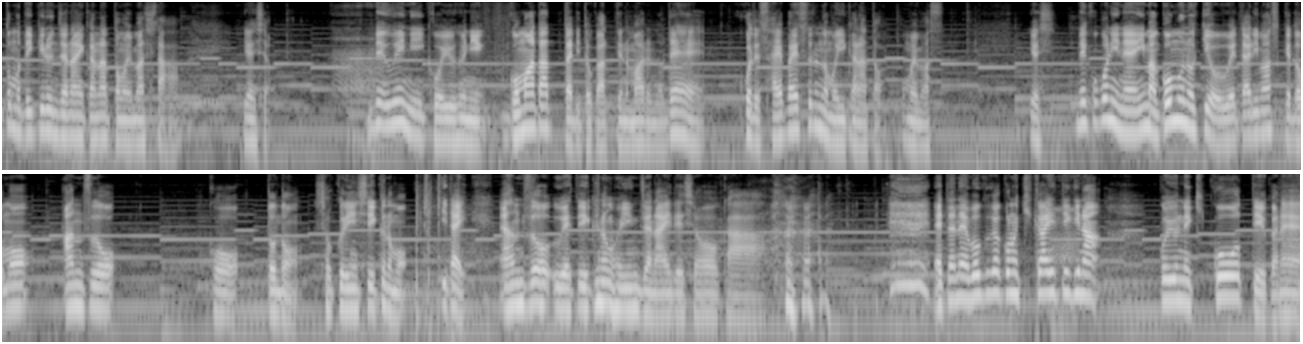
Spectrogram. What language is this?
Japanese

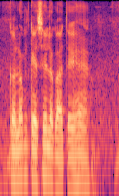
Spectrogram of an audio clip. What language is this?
Hindi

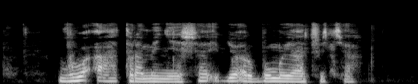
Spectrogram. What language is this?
Kinyarwanda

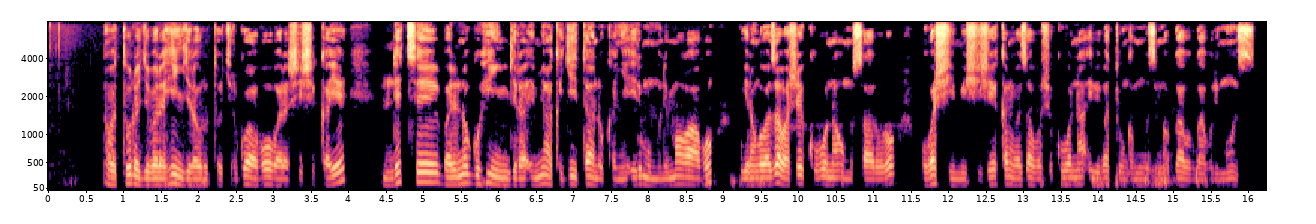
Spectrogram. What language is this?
Kinyarwanda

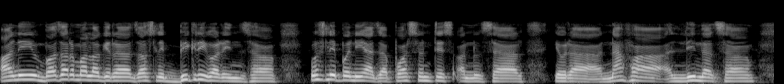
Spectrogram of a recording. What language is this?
Nepali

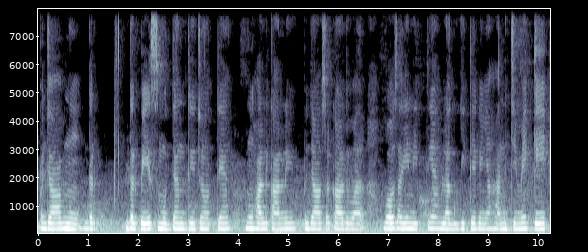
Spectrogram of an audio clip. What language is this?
Punjabi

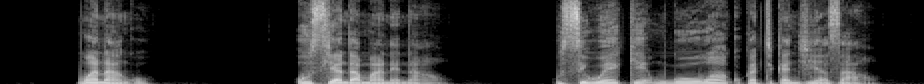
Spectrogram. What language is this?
Swahili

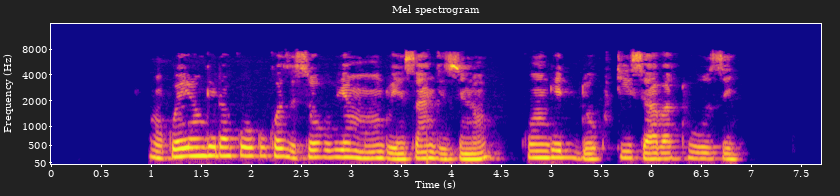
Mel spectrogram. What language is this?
Ganda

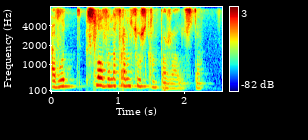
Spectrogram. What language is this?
Russian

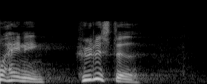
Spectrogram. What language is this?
Danish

